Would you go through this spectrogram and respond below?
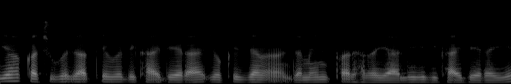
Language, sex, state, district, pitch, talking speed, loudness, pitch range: Hindi, male, Uttar Pradesh, Hamirpur, 110 Hz, 200 wpm, -45 LUFS, 105-115 Hz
